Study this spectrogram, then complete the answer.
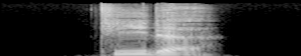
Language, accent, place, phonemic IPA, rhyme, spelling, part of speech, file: German, Germany, Berlin, /ˈtiːdə/, -iːdə, Tide, noun, De-Tide.ogg
- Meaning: 1. tides (the periodic change of the sea level) 2. tide (one cycle of ebb and flood)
